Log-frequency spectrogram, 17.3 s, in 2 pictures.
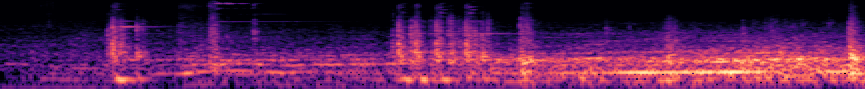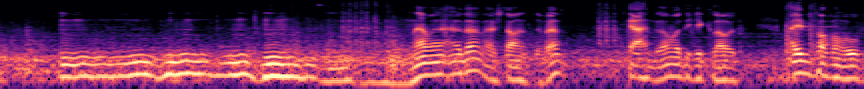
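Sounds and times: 
tram railcar motor hum: 0.0 - 16.4
mechanical clunks and switching noises of a tram railcar being started: 1.0 - 6.9
speech: 12.8 - 17.2.

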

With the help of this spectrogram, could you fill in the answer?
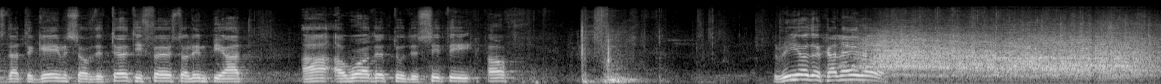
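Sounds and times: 
speech: 0.1 - 5.3, 7.7 - 9.0
Brazilian delegation crowd cheering in Copenhagen: 8.5 - 11.5.

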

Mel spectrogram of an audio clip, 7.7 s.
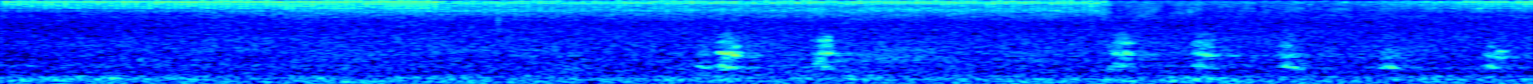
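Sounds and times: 
insect stridulation chorus in a meadow at Saint-François-de-Sales, France: 0.1 - 7.6.

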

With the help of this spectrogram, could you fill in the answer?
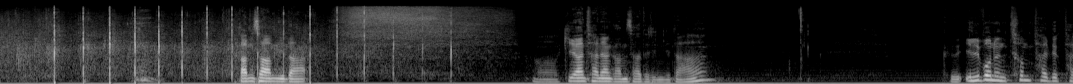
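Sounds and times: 
audience applause: 0.0 - 4.8
speech: 2.4 - 3.2, 5.6 - 7.3, 9.5 - 10.7.

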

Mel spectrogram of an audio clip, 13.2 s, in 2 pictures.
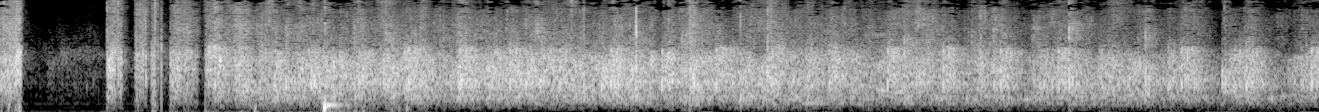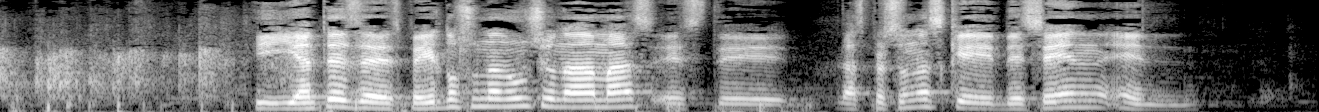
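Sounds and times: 
audience applause: 0.6 - 7.9
speech: 7.9 - 12.5.

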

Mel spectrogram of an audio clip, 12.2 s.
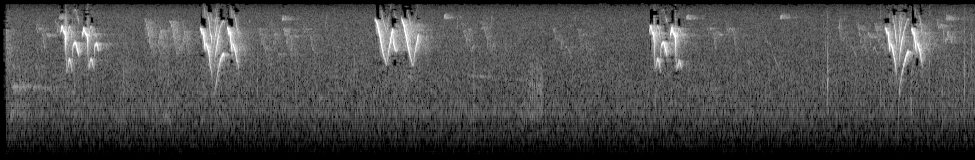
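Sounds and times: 
Coal-crested Finch Charitospiza eucosma calling: 0.2 - 1.4, 2.0 - 3.1, 4.7 - 6.2, 8.1 - 8.7, 10.8 - 12.0.

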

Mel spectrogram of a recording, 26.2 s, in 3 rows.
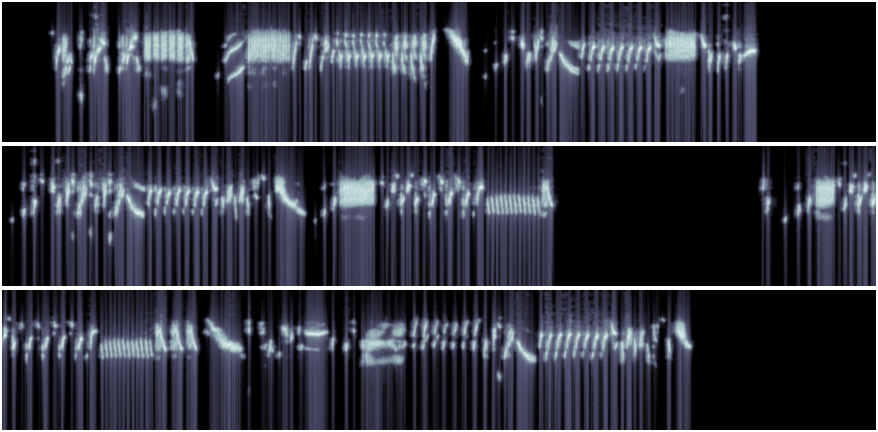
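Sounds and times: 
European goldfinch twittering: 0.5 - 7.6, 9.0 - 14.2, 16.3 - 24.4.

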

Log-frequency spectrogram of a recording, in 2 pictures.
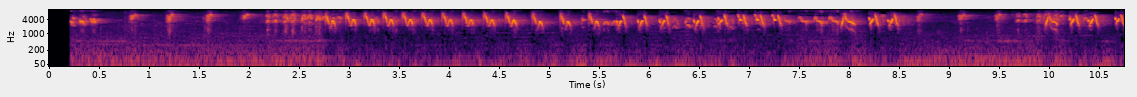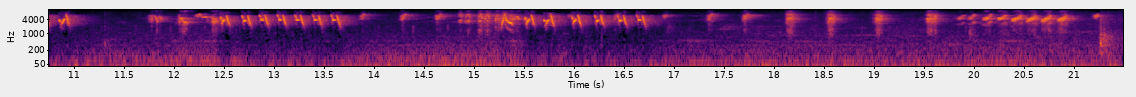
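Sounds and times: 
Bar-winged Prinia calls: 0.2 - 21.4.

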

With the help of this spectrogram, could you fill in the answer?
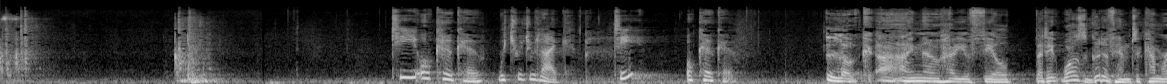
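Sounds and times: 
low hum: 0.0 - 11.6
back door swinging shut: 1.7 - 2.4
speech: 4.0 - 7.5, 8.2 - 11.6.

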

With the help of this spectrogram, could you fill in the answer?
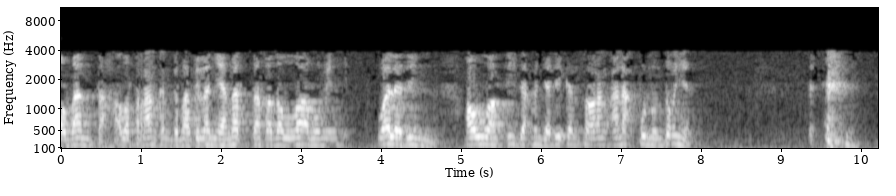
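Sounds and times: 
speech: 0.0 - 8.0, 9.3 - 10.0
sneeze: 9.4 - 10.1.

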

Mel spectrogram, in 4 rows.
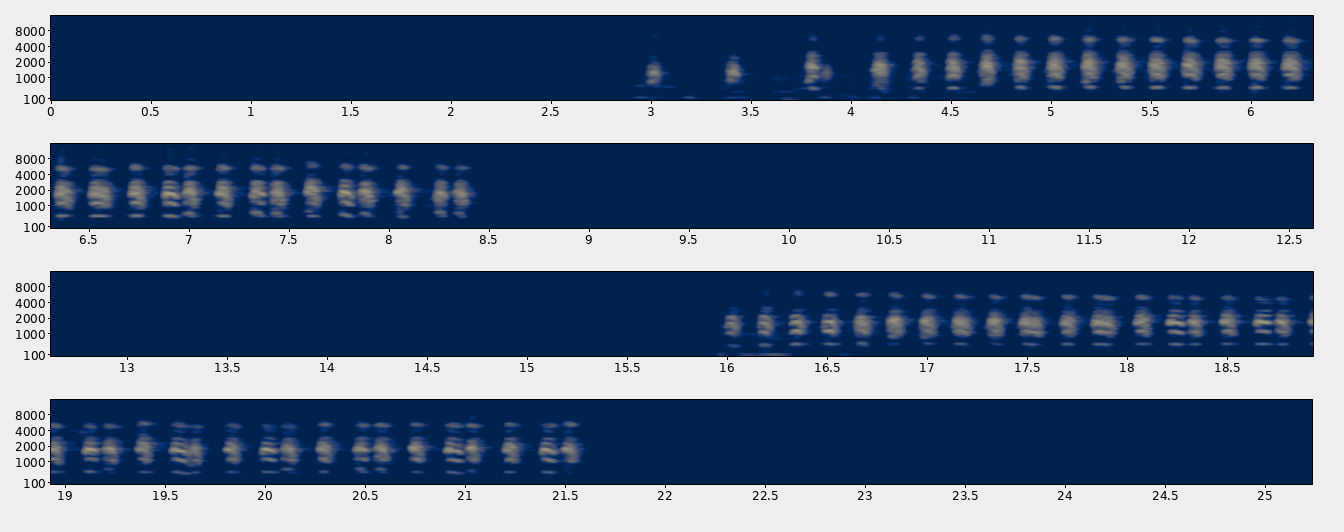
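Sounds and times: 
partridge grating calls: 2.8 - 8.5, 16.0 - 21.6.

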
